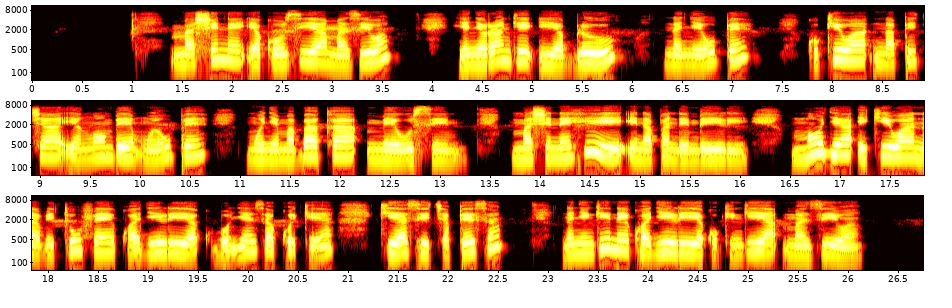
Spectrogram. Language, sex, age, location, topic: Swahili, female, 36-49, Dar es Salaam, finance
